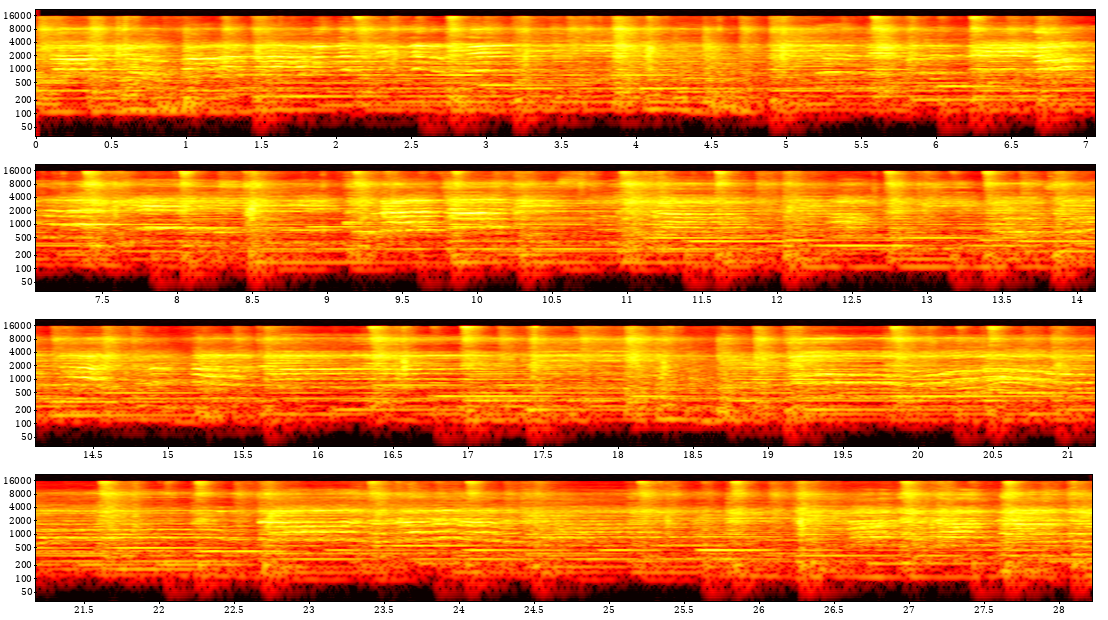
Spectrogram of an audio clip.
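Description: Church worship band and congregation singing a gospel hymn together, accompanied by keyboard and electric bass guitar.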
